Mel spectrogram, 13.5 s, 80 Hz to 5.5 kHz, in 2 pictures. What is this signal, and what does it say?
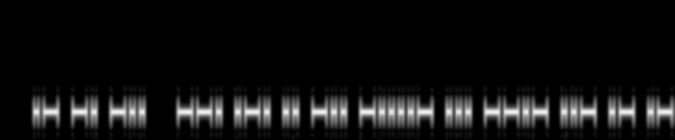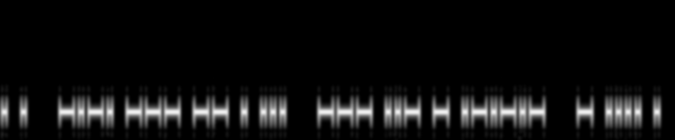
Morse code, heard as a keyed tone, about 25 wpm, 600 Hz. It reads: AND GRID-SQUARE COMES OUT. THE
